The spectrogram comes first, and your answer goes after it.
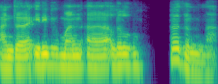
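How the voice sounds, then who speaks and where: With a British accent, a man speaks at a moderate pace in a dark, mellow tone. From Britain. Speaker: game developer and conference speaker. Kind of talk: conference talk.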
